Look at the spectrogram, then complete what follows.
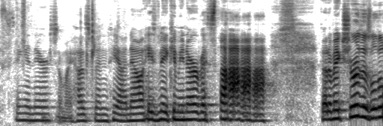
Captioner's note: laughs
